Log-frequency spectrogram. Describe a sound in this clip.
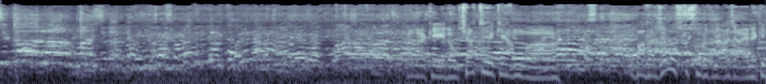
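Several men talk over one another loudly and excitedly, close by, outdoors.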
